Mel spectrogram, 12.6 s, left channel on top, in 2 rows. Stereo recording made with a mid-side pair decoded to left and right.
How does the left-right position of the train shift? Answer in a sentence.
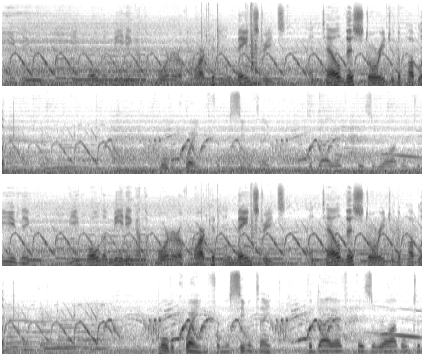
You can hear the train stay in one place.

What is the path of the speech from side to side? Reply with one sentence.
In this clip you hear the speech go left and come back.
